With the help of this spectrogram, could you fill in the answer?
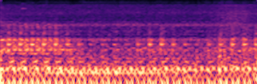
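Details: Supercharged Jaguar XF at auction, not started in a while; steady idle with a soft, regular knock pulsing through the low rumble, like a bottom-end knock; engine knock at idle, possible rod problem, not confirmed.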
